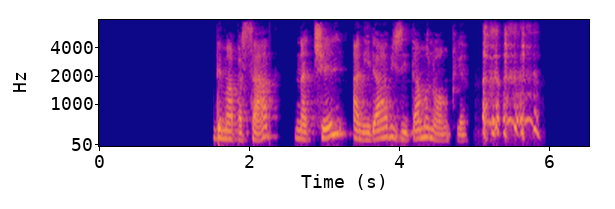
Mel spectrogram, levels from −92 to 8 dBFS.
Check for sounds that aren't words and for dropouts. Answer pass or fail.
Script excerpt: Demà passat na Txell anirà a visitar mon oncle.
fail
